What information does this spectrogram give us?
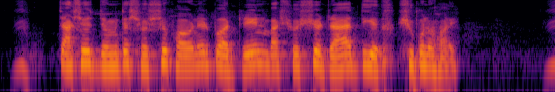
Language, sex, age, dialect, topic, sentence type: Bengali, male, 18-24, Standard Colloquial, agriculture, statement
